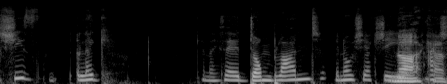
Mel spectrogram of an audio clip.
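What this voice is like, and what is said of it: Put-on Welsh accent. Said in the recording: “I don't know what accent that was. Was it a Welsh accent you just went into there?”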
